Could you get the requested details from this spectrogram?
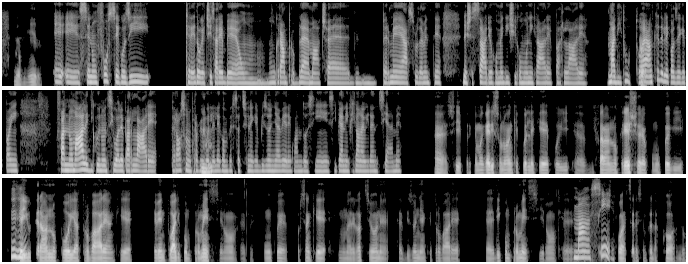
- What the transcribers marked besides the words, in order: "Cioè" said as "ceh"; "proprio" said as "propio"
- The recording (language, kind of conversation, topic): Italian, podcast, Come scegliere se avere figli oppure no?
